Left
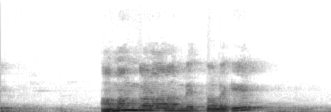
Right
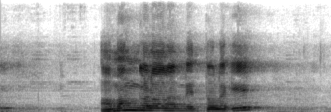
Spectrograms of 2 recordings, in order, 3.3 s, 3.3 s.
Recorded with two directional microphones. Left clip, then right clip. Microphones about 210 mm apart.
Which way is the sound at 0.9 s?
30° left (ahead or behind).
